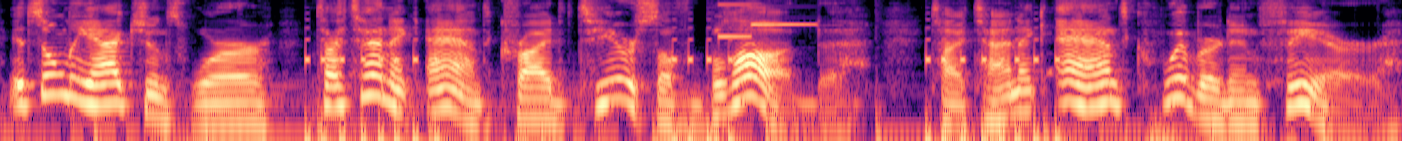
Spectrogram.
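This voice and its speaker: A man's voice: fairly high pitch, wildly swooping pitch, takes it slowly, background noise. A man hosting a dramatic reading of a horror story, dropping in sarcastic, exasperated comments of his own. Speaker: host. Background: music.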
